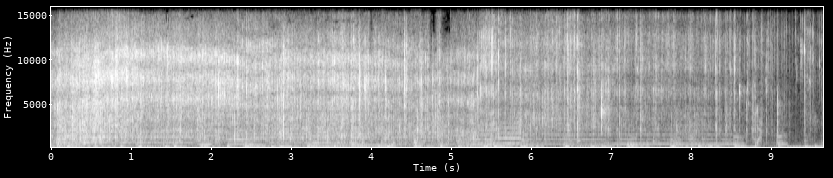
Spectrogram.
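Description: Prawns and asparagus sizzling in a hot frying pan off the heat, the sizzle fading steadily, with faint clicks of chopsticks as the food is pushed out into a bowl of sauce.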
